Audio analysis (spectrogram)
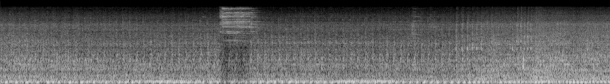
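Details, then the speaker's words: First-generation Yamaha NMAX with an ISC sensor, running untouched: a fast, steady pulse that never drops to a slow idle while the rear wheel turns on its own with no throttle. High idle from a broken idle speed control spring. "Nah tunggu bentar lagi, ini ban muter sendiri tanpa saya gas ya. Ini posisi motor nyala, saya biarin. Nah, posisi bannya ini muter kenceng, muter sendiri karena terlalu tinggi gasnya."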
